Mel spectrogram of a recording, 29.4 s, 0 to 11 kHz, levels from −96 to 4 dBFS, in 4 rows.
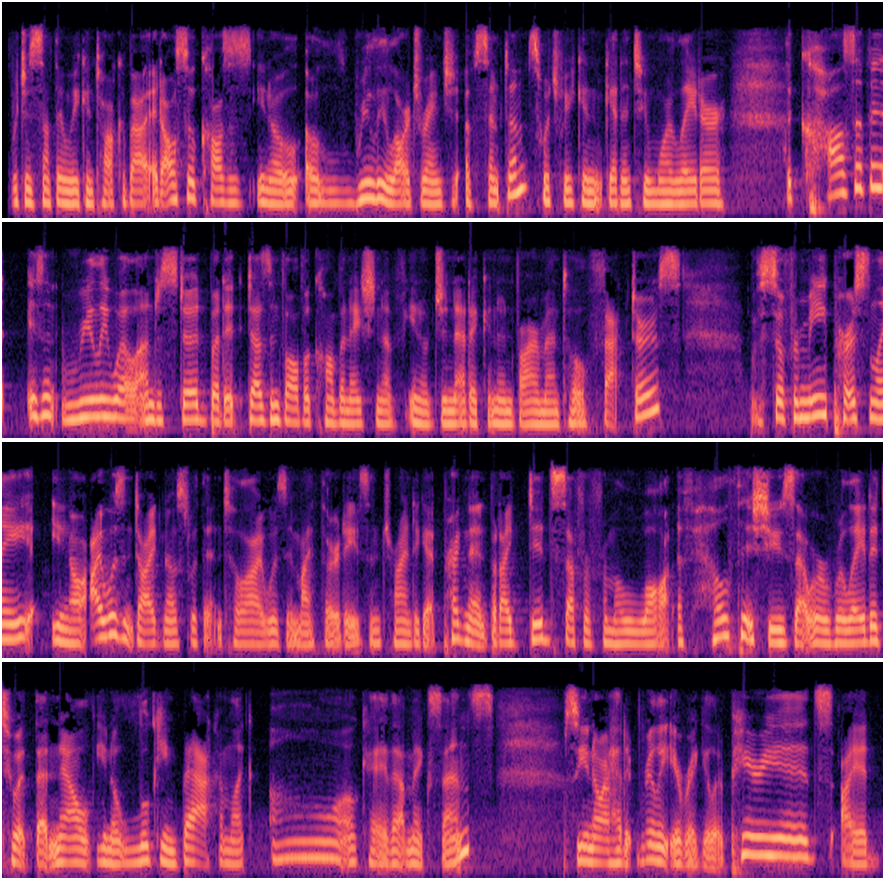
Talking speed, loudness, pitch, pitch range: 215 wpm, -19 LUFS, 165 Hz, 150-200 Hz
